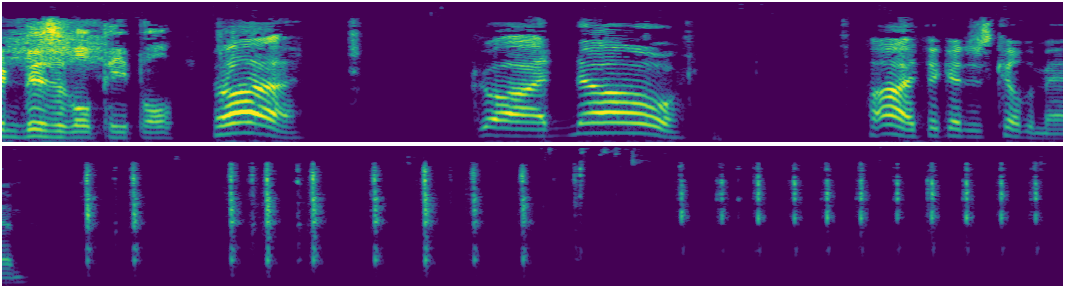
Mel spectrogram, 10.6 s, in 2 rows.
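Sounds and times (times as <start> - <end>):
speech: 0.0 - 1.6, 2.4 - 3.5, 4.4 - 5.5
mechanical keyboard typing: 5.7 - 10.6.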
